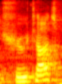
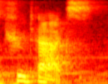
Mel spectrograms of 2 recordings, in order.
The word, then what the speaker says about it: trutaCz: saying true touch well apparently apparently in Polish that says true touch that's that's the reason I don't know I mean uh yeah basically I I started pronouncing it true tax and then I was told that it's actually true touch so that's what I'm going with I think I've actually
